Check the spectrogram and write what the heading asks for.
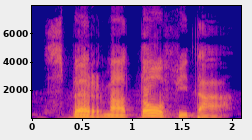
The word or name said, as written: spermatophyta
